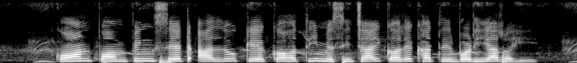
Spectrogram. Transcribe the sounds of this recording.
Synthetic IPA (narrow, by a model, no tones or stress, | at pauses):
kɔnpɔmpiŋɡseʈalukekəɦt̪imesĩt͡ʃaikəɾekʰat̪iɾbəɽ̤ijaɾəɦi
